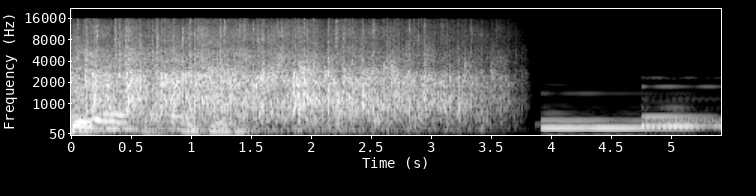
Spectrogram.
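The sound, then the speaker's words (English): Applause from an audience at a live talk event: dense, steady clapping that holds strong for a few seconds, then stops abruptly and gives way to a few sustained musical tones. “let's have a big round of applause for Xander”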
